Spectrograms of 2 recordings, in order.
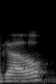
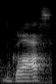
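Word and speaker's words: Gogh: I relate more to Vincent Fang go or Goff however you pronounce his last name in America we would pronounce It Go but Vincent Van go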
